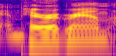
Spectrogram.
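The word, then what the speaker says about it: Peregrym: Well, I'm just going to go with Missy Pelligram. Is that how you say her name? – Peregram.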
